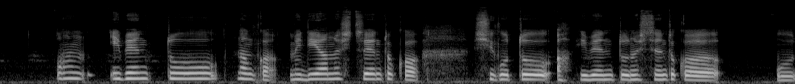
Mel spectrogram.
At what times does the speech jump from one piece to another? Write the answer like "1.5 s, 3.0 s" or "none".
2.3 s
